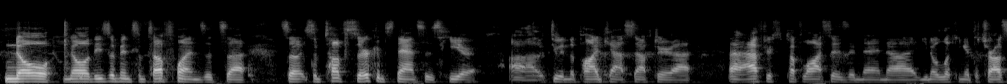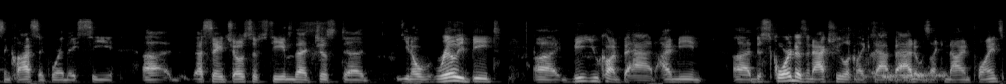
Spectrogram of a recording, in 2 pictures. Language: English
